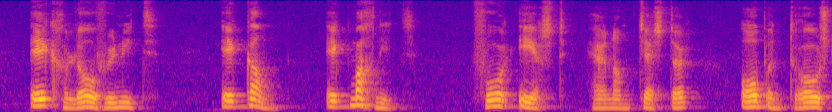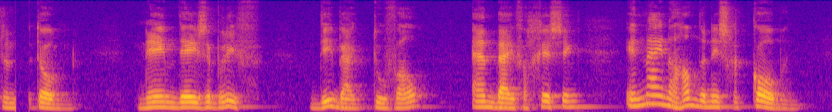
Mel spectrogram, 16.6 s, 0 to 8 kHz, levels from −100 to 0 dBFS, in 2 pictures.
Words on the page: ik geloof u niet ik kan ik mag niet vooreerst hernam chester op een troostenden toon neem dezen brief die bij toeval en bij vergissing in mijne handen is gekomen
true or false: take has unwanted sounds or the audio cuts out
true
